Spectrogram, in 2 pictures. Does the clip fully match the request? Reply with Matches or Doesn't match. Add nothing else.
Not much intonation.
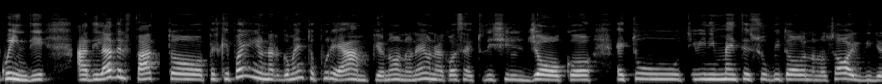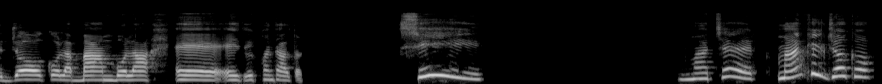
Doesn't match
